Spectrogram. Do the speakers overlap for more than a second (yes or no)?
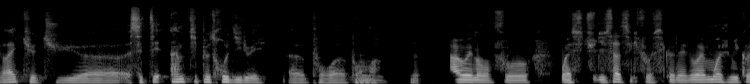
no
